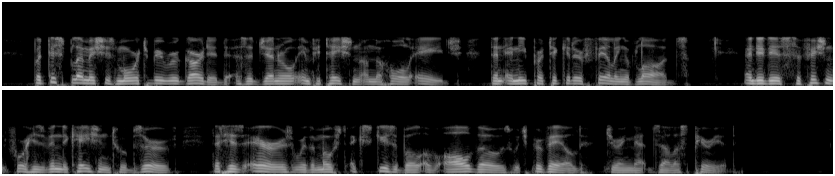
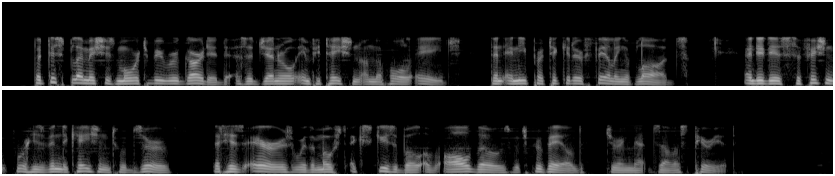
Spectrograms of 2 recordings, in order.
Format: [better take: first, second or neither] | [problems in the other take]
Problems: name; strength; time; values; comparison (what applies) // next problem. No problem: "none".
first | noise reduction (neural separator model SepFormer WHAM!)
